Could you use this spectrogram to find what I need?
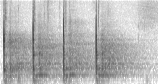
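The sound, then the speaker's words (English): Four sharp knocks on a door, evenly spaced and each fading quickly, heard alone with no talking. “Knock on the door.”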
